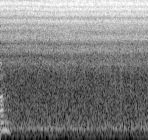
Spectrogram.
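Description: Small brass gas-torch tip burning hydrogen-oxygen gas with a steady hiss.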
